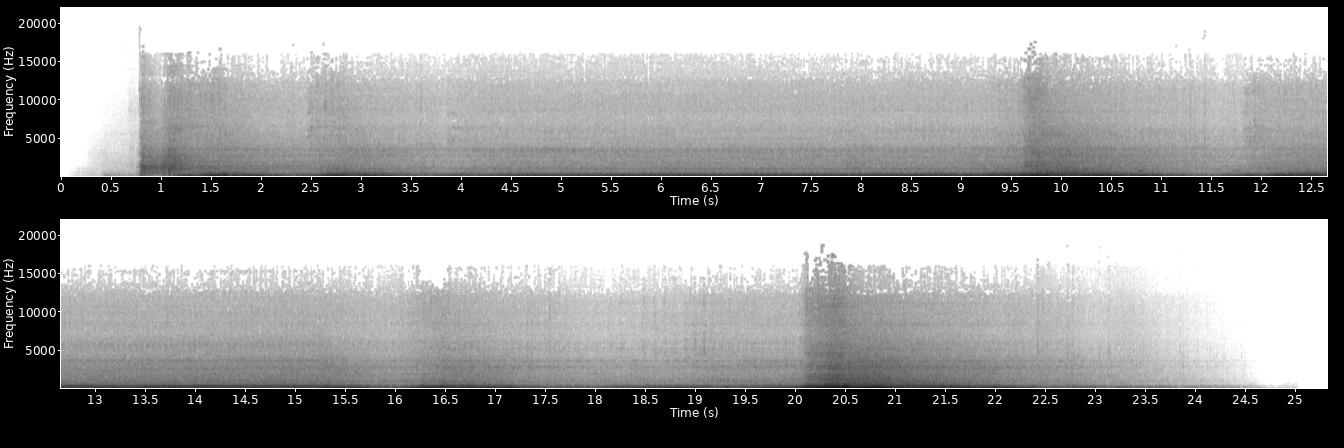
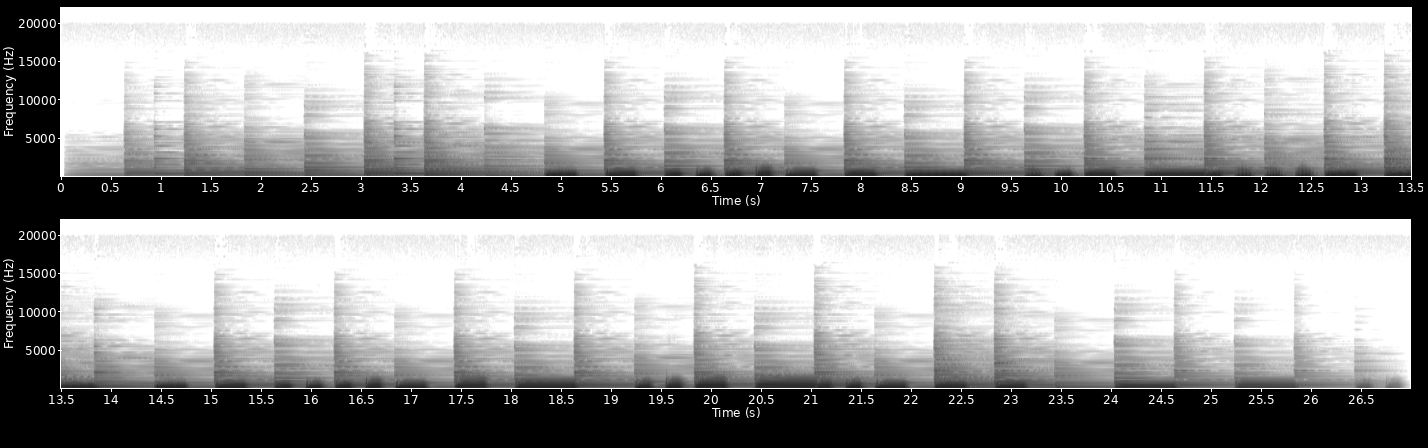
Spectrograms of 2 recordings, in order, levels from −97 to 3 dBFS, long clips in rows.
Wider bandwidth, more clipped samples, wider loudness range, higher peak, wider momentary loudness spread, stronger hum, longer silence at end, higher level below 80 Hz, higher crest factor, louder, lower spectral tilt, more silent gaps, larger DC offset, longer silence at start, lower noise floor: first, 13.5 kHz vs 7.4 kHz; neither; about the same, 10 LU vs 8 LU; about the same, -2 dBFS vs -2 dBFS; about the same, 15 LU vs 15 LU; neither; first, 1.5 s vs 0.15 s; about the same, -34 dBFS vs -38 dBFS; about the same, 20 dB vs 16 dB; second, -22 LUFS vs -18 LUFS; second, -7.5 dB/octave vs -9 dB/octave; neither; neither; first, 0.8 s vs 0.6 s; first, -72 dBFS vs -47 dBFS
